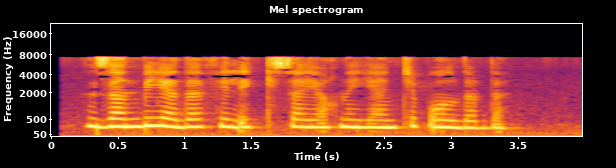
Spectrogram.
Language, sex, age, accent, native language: Uzbek, female, 18-24, Surxondaryo, Uzbek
